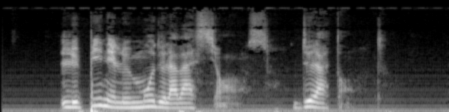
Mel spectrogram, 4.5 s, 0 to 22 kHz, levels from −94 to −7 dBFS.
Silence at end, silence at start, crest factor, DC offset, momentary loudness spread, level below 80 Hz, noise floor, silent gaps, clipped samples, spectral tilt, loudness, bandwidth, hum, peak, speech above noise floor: 0.6 s; 0.6 s; 20 dB; under 0.1%; 17 LU; -36 dBFS; -46 dBFS; none; under 0.1%; -5.5 dB/octave; -20 LUFS; 16.5 kHz; 60 Hz at -40 dBFS; -2 dBFS; 25 dB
